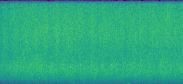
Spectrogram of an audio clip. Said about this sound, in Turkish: Bu alkışlarım hekimlere bu arada. Ve boşluğu dolduruyoruz öte yandan. Burada çeşitli efektlerimiz var. Hepsi hekimlere, hepsi şiddet gören hekimlere, sağlık çalışanlarına, tüm bunlara rağmen özveriyle çalışanlara.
